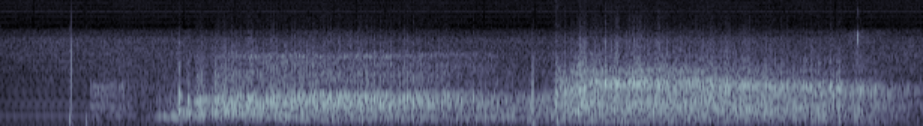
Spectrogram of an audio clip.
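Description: CB radio receiver carrying stations keyed down against each other: a low buzz at first, then from about a second in a loud steady rushing noise, which widens and brightens a little past the halfway point as another signal comes over the top.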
